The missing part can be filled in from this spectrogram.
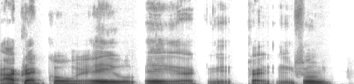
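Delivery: put-on rural American voice, mumbled. Joking about cracking a cold one: put-on "cracker mode" mumbling. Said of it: "I just went into cracker mode just now. Start mumbling like Jimbo".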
